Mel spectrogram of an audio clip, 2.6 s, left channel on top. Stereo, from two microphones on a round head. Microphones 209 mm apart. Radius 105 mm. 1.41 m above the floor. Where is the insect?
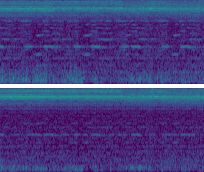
20° right (ahead or behind), 0.8 m.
